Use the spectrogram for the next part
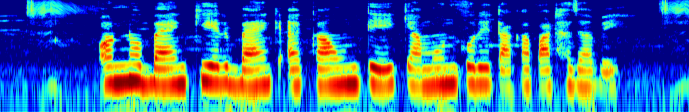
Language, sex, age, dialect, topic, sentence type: Bengali, female, 18-24, Rajbangshi, banking, question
